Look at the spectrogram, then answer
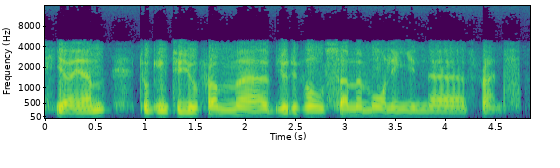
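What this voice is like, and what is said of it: French accent. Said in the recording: “I hope you're all familiar with the French accent.”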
